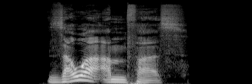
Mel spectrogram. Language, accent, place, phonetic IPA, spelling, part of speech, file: German, Germany, Berlin, [ˈzaʊ̯ɐˌʔamp͡fɐs], Sauerampfers, noun, De-Sauerampfers.ogg
- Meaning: genitive of Sauerampfer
